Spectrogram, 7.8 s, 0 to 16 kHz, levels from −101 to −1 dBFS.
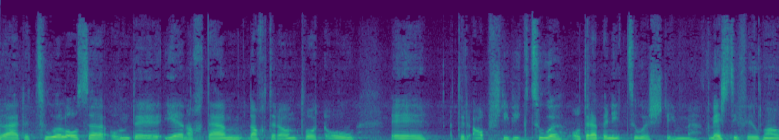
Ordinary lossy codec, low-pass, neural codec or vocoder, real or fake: MP3, 64 kbps; 14.4 kHz; vocoder, 44.1 kHz, 128 mel bands, Pupu-Vocoder; fake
